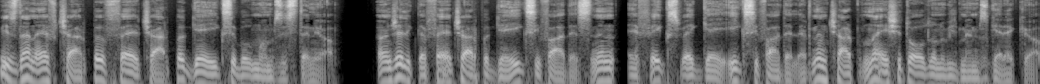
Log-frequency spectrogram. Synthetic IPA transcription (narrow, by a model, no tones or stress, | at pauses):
bizd̪ænɛft͡ʃʰa̰ɾpɯfeːt͡ʃʰa̰ɾpɯɟejicsibulˠmamɯzist̪ʰe̞̰nḭjo̞̰ɾ | ø̞nd͡ʒe̞lʲicʲlʲɛfḛːt͡ʃʰaɾpʰɯɟejicsifa̰ːd̪e̞̰sininɛficsvɛɟḛjʔicsifaːd̪e̞̰lʲe̞ɾinint͡ʃʰaɾpʰɯmnˠae̞ʃit̪o̞lˠd̪uːnubilʲme̞mizɟe̞̰ɾɛ̰cʰijo̰ɾ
